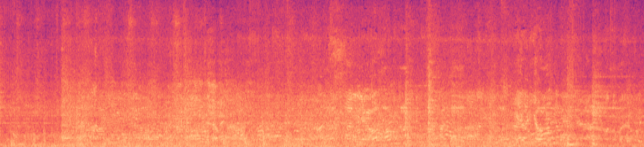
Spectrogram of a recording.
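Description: A crowd of people chatters on a platform.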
